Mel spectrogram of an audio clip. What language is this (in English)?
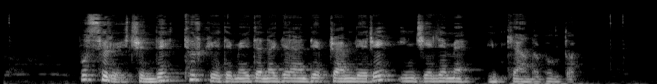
Turkish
